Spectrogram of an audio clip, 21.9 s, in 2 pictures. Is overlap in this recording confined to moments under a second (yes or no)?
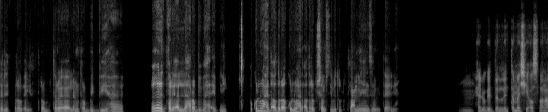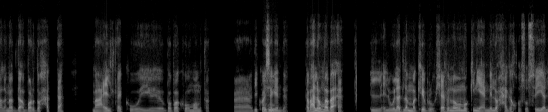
yes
